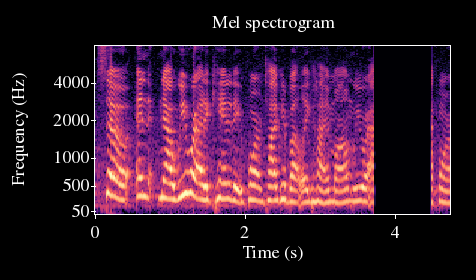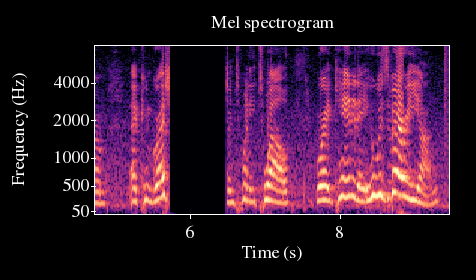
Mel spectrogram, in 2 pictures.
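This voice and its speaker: A woman's voice: high-pitched, expressive, brisk, a little mellow, a little hiss or hum. A woman co-hosting a casual political talk show, chatty and giggly. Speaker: co-host.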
